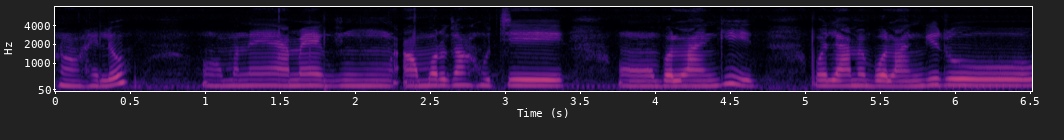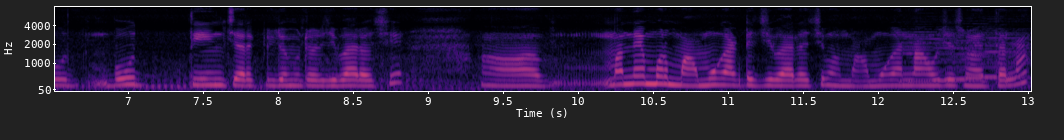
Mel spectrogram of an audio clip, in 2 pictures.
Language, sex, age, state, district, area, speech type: Odia, female, 30-45, Odisha, Balangir, urban, spontaneous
